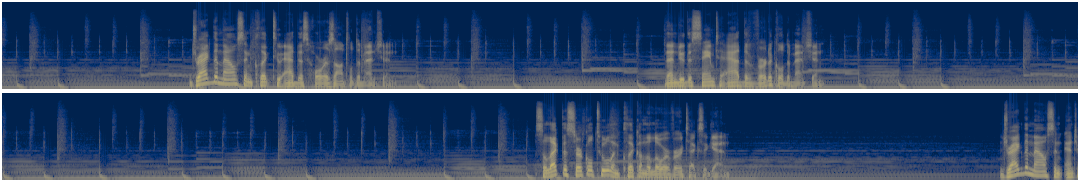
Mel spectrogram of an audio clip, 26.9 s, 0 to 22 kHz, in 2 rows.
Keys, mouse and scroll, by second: 1.8 click, 4.7 click, 5.6-7.6 typing, 10.0 click, 11.5 click, 12.7 8, 14.1 ,, 14.7 1, 15.4 Return, 23.1 click, 23.8 middle click, 24.0 middle click, 25.5 click.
